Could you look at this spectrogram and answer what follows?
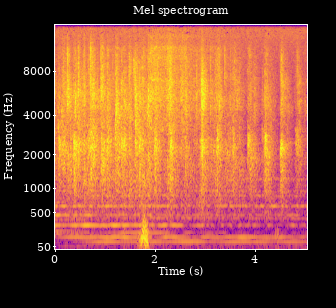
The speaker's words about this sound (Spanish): Démosle un aplauso al Cristo que mora en el pastor.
